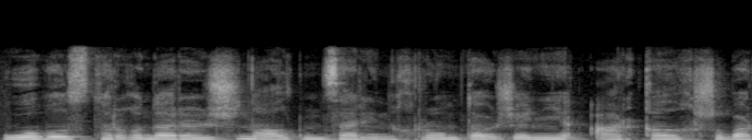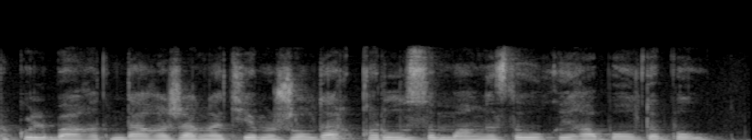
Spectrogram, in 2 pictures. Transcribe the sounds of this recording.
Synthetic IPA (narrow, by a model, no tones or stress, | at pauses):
wo̞blˠəst̪ʰʊɾʁənd̪ɑɾəʏʃɪnɑlˠt̪ənsɑɾʲinχro̞mt̪awʒæne̞ʔɑɾqɑlˠəqʃəbɑɾkʲɵlʲbɑʁət̪ənd̪ɑʁəʒɑɴɑt̪ʰe̞mɪʒo̞lˠd̪ɑɾqʰʊɾəlˠəsəmɑɴəzd̪əwo̞qijʁɑbo̞lˠd̪əbʊlˠ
